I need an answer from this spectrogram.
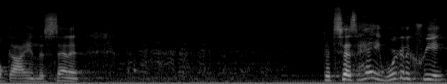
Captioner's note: laughter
